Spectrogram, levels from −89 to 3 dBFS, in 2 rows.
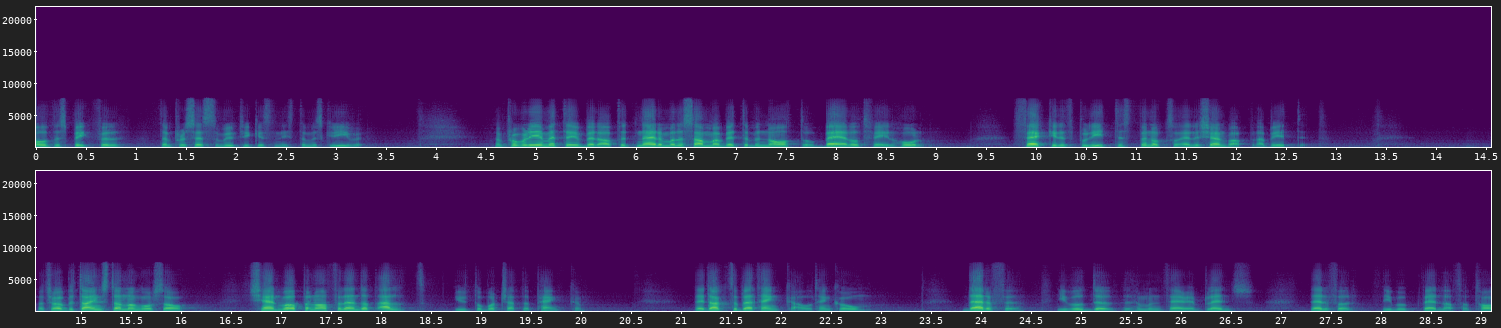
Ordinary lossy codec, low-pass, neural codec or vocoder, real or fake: none; none; codec, 16 kHz, 0.2 kbps, FocalCodec; fake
